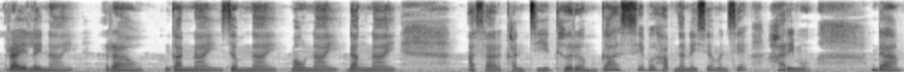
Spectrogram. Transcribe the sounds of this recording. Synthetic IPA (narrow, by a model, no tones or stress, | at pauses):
ɾajlajnaj | ɾaw | ɡanːajzɯmnajmawnajdaŋnaj | asaɾkʰantʰidʱɯɾɯmɡasːebɯɦap̚nanajsemansehaɾimu | da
